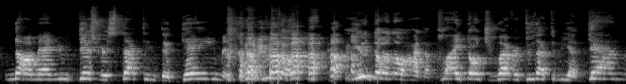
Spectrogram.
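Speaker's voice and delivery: high-pitched imitation of an irate opponent; retold angry yelling. Opponent yells at Dallas in front of everybody, mock-furious. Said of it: "he starts yelling at me".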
